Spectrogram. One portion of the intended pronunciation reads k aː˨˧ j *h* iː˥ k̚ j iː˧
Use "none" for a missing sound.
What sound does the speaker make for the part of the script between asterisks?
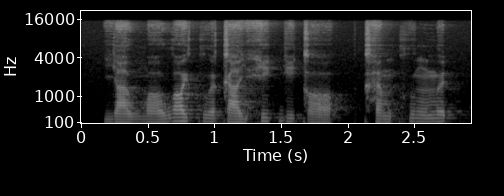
h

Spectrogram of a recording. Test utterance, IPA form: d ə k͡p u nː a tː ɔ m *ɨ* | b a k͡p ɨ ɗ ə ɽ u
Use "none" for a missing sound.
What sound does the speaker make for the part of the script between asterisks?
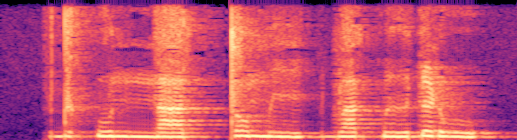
i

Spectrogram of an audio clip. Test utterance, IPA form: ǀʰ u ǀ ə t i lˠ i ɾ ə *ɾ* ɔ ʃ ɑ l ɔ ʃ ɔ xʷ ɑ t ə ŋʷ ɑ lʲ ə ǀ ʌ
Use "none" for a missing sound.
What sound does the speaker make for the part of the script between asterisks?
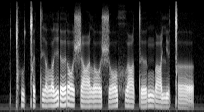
ɾ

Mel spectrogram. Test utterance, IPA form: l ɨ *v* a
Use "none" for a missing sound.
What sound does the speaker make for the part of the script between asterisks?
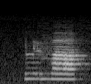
v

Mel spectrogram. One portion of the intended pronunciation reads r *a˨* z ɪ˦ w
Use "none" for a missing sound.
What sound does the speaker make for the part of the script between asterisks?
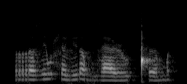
ʌ˨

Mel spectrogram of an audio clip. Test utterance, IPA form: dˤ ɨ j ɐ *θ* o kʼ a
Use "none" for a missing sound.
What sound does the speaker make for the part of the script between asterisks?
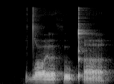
θ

